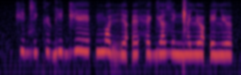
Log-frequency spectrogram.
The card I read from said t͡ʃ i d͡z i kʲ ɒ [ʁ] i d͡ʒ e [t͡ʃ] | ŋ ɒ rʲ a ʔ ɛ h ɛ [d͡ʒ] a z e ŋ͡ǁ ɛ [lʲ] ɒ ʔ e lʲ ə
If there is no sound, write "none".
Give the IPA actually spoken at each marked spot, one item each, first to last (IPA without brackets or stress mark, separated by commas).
ɡ, none, ɡʲ, lʲ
